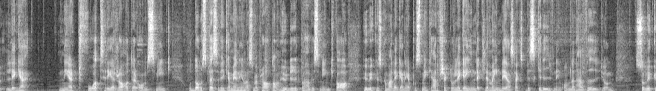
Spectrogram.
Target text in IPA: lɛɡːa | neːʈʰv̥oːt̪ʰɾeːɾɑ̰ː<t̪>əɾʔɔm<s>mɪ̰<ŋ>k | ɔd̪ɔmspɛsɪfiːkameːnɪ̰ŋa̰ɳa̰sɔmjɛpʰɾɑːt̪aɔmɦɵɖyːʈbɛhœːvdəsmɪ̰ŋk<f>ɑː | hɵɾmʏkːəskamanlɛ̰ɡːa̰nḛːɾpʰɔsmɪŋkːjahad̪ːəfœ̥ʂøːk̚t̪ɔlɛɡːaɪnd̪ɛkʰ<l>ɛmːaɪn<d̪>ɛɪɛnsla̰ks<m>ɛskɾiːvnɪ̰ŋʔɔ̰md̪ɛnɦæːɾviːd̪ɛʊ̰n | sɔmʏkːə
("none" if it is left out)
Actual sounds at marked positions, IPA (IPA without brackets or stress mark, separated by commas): d̪, s, ŋ, v, l, d̪, b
